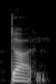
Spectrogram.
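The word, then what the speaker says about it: Doti: Her name is Dottie by Francis, but low-key people always think it's called Do It by Francis.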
